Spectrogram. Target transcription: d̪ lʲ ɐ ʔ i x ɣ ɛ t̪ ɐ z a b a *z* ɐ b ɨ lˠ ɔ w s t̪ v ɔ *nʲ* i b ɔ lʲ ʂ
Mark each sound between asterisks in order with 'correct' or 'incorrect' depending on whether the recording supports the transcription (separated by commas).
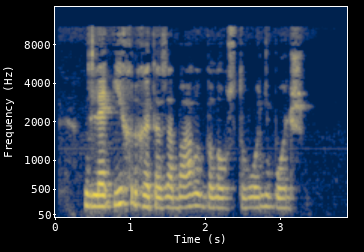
incorrect, correct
